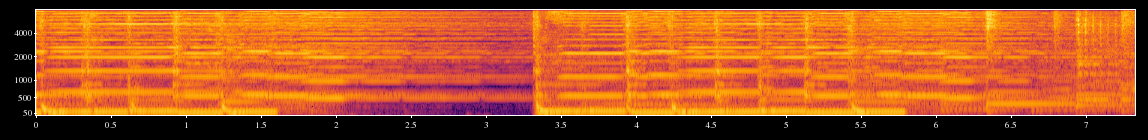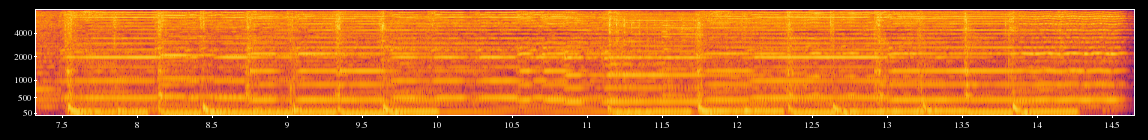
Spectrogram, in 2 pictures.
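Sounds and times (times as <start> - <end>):
harmonica instrumental ringtone: 0.0 - 14.6.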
